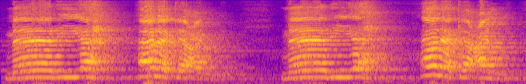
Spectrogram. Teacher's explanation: قالوا لنا الإمام حفص له فيها وجهان، الوجه الأول الإدغام فيقرأه هكذا مالية هلك عني، مالية هلك عني، فأضغم الهاء الأولى في الثاني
